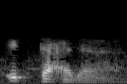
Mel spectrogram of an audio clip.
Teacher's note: نقلب الواو تاء وندغمها في تاء افتعل، تصبح تاء مشددة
